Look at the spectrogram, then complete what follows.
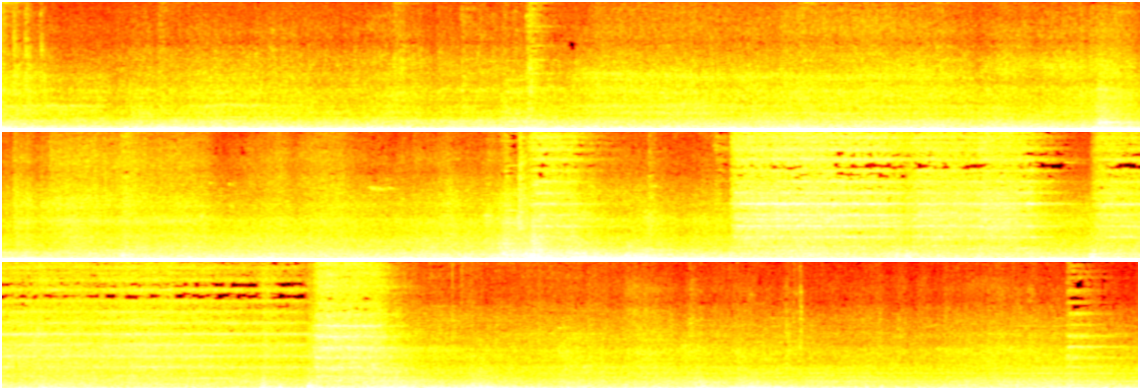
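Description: Freight train of autorack cars rolling past with a steady low rumble. Around the middle, the wheels squeal in several high, ringing stretches lasting a few seconds each.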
